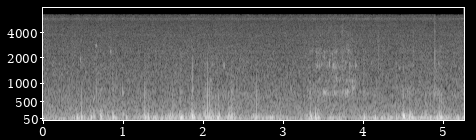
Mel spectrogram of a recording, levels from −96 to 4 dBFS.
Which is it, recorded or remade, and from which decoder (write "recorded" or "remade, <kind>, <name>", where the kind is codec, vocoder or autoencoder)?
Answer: remade, autoencoder, DAC-VAE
